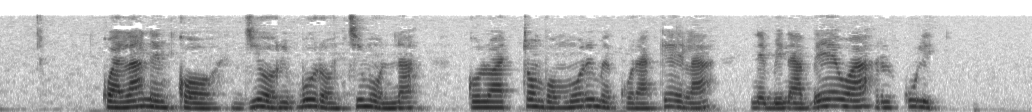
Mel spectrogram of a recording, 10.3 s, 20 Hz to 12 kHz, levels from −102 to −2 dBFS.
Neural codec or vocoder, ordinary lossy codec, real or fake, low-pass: none; MP3, 96 kbps; real; 7.2 kHz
